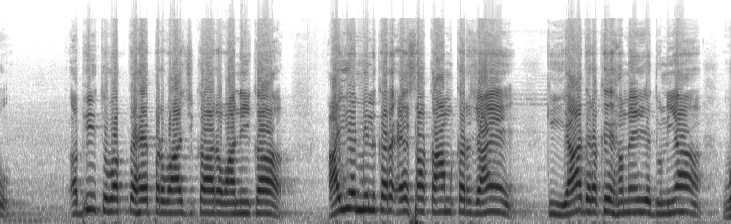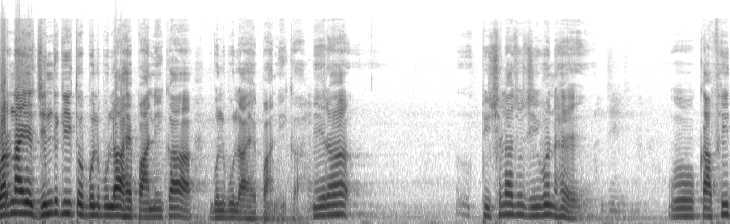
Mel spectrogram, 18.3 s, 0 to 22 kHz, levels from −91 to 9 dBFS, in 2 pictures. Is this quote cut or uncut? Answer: cut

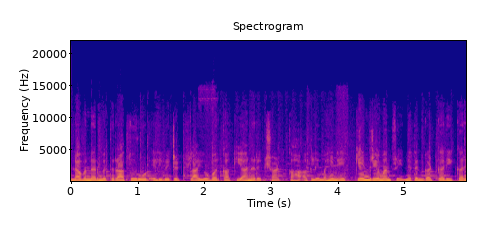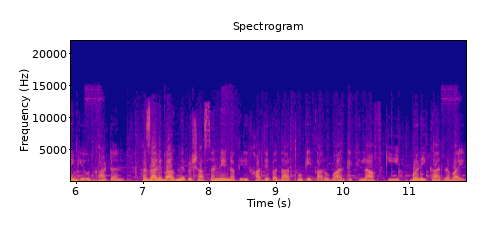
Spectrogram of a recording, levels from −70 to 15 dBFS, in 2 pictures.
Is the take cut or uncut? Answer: cut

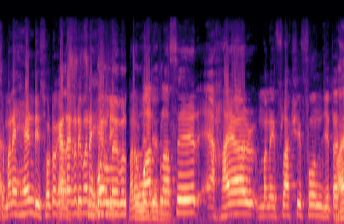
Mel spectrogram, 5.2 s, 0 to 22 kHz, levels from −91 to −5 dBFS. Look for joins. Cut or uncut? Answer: cut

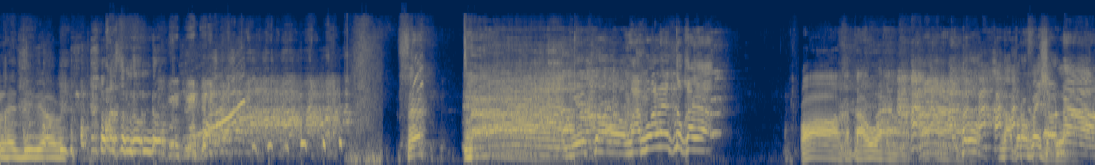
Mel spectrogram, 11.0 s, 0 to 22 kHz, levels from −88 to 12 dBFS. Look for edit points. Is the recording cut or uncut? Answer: cut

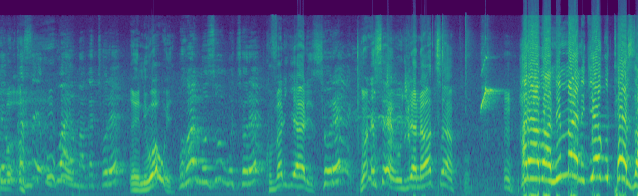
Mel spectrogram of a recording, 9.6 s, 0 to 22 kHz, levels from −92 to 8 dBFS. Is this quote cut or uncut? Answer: uncut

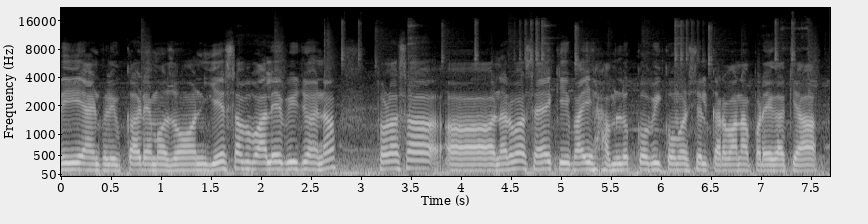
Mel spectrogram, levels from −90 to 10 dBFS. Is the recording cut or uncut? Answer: uncut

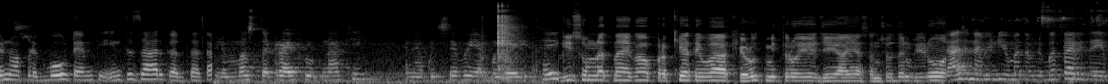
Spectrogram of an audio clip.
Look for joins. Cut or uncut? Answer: cut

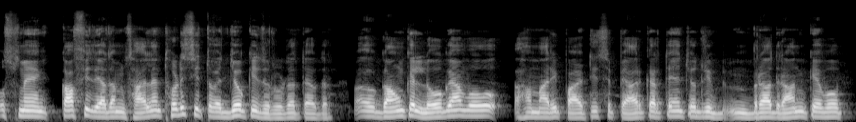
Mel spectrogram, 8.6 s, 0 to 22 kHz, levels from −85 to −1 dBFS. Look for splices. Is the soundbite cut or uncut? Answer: uncut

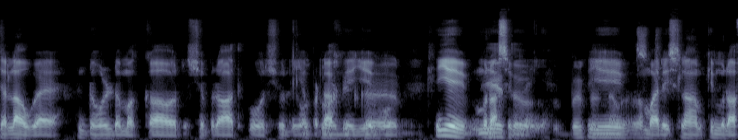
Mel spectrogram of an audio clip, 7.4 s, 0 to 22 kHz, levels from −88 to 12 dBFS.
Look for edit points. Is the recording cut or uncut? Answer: uncut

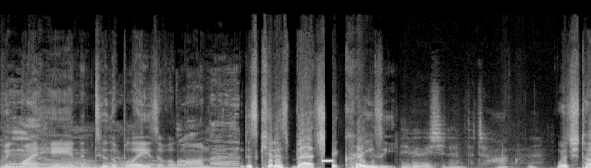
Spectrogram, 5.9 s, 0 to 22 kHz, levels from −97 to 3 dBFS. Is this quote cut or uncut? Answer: cut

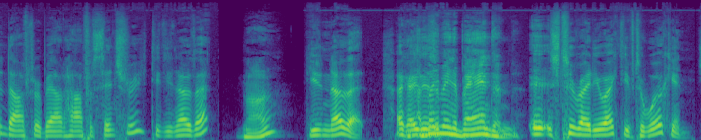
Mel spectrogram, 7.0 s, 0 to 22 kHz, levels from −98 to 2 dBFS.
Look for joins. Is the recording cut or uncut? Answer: uncut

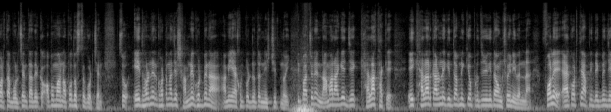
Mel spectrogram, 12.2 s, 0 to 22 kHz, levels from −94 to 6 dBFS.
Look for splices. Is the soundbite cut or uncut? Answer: cut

